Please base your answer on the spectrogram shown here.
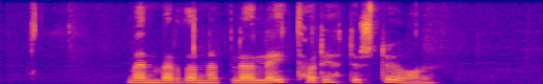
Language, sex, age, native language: Icelandic, female, 40-49, Icelandic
